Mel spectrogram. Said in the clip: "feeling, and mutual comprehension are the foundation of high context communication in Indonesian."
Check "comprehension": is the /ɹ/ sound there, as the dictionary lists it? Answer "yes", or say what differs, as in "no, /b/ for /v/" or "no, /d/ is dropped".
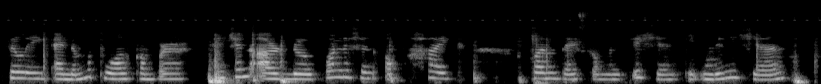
no, /ɹ/ is dropped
